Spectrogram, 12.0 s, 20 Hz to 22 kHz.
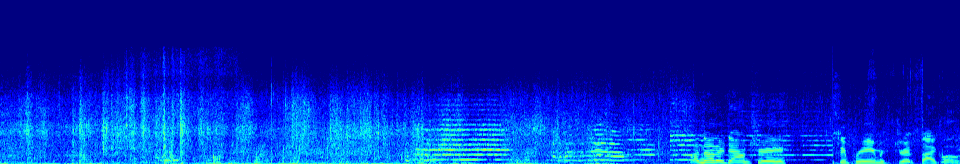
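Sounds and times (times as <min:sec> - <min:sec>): wind buffeting microphone: 0:00.0 - 0:08.7
bike rattling over ground: 0:00.0 - 0:10.9
high squeal of brakes: 0:07.0 - 0:10.5.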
